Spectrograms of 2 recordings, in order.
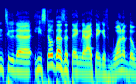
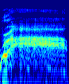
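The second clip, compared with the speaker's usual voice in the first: mock shout; 4 dB quieter than usual. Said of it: "she just starts going".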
